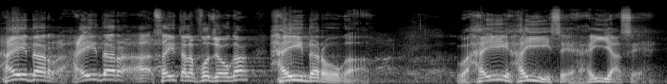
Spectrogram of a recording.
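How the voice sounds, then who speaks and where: Male preacher, slightly high voice, narrative sermon style, leads the gathering in blessings. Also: huge pitch swings, a bit bright. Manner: storytelling preaching, calls the crowd to recite blessings. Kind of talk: Shia majlis sermon. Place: imambargah hall.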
